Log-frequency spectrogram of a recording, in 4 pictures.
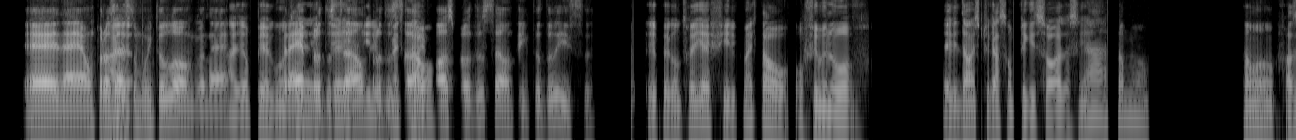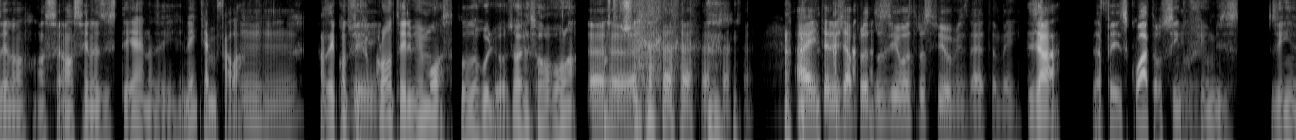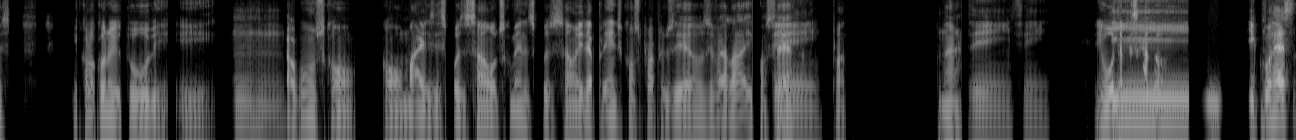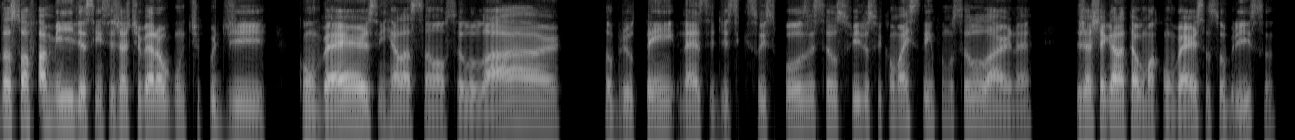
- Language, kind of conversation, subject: Portuguese, podcast, Que papel o celular tem nas suas relações pessoais?
- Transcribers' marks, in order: tapping; laugh; laugh; chuckle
